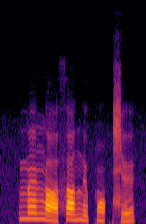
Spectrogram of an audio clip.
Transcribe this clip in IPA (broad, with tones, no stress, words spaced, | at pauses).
mɛ̃˥ŋa˨˩˦ θa˥nɪ˨˦pɔ̃˨˩ʔɕe˨˦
